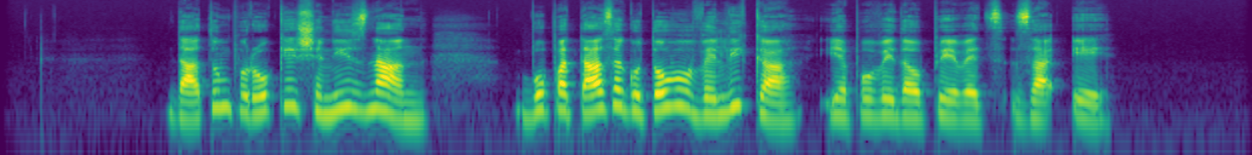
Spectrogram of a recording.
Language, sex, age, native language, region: Slovenian, female, 18-29, Slovenian, Central Slovenia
